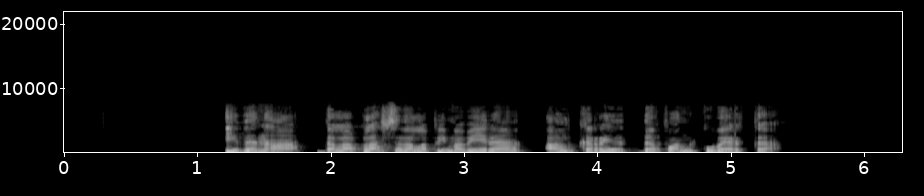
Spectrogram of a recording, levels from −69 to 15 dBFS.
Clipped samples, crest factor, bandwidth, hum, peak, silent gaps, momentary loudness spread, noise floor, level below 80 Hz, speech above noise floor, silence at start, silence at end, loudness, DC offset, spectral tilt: under 0.1%; 18 dB; 8 kHz; none; -2 dBFS; 1.85-1.89 s; 4 LU; under -90 dBFS; -60 dBFS; over 71 dB; 1.2 s; 0.95 s; -19 LUFS; under 0.1%; -5 dB/octave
